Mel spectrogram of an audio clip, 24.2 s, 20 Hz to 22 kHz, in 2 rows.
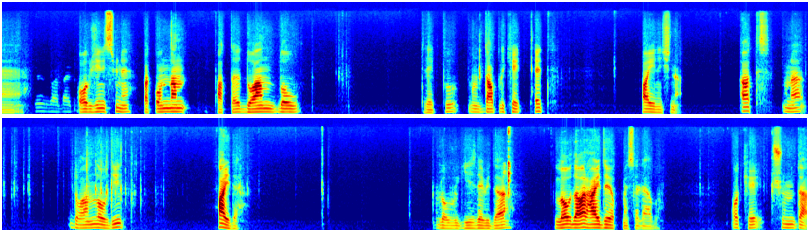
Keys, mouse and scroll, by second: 5.1 g, 11.7 middle click, 12.0 F2, 16.8 BackSpace, 19.0 click, 19.6 middle click, 20.2-21.2 drag, 21.2 KP_Decimal, 22.0 middle click, 22.3 Tab, 22.8 alt+click, 23.1 middle click, 23.4 ctrl+b.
